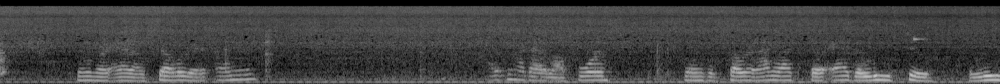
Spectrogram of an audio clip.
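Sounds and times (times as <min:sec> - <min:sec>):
beef sizzling in a skillet: 0:00.0 - 0:10.0.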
